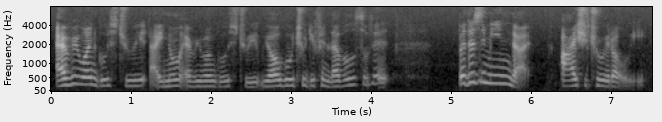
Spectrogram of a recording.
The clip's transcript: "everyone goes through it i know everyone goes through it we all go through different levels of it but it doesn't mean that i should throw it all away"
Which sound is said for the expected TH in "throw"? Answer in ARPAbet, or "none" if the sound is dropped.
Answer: T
